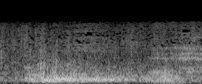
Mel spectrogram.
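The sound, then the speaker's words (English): Heavy rain during an expedition, a dense, steady wash of sound with a deep rumbling roar underneath, swelling slightly and then holding level throughout. “Curse this rain.”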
